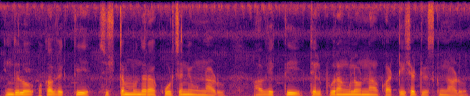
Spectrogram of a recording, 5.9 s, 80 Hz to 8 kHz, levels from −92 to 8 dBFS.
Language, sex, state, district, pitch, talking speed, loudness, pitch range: Telugu, male, Telangana, Hyderabad, 120 Hz, 155 wpm, -19 LUFS, 110-125 Hz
